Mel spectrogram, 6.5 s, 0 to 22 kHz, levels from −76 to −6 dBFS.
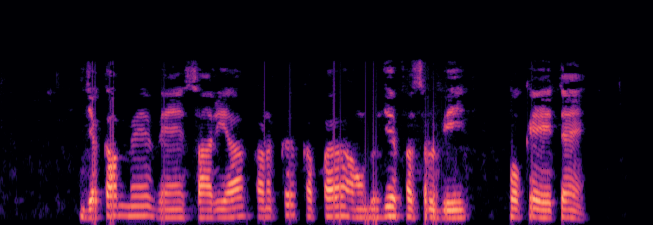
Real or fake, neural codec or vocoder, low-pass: real; none; 7.2 kHz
